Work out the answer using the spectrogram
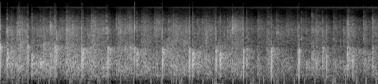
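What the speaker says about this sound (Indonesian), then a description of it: "berikan aplaus yang meriah kepada Pak Wakil Bupati Bintan" An audience at a maritime governance seminar gives a warm round of applause for a deputy regent, dense steady clapping from many hands that fills the room throughout.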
